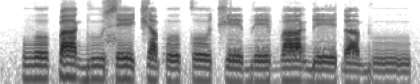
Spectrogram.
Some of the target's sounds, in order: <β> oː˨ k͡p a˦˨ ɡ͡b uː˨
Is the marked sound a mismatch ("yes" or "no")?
no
